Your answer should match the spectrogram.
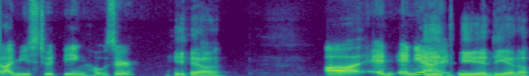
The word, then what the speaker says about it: Hoosier: So, and for those that don't know, Hoosier, you know, if you don't live in the state, Hoosier is what they call people that live in Indiana.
